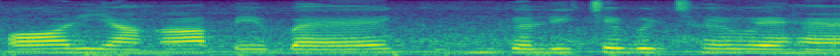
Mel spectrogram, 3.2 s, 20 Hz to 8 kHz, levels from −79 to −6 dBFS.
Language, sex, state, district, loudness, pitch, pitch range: Hindi, female, Rajasthan, Bikaner, -15 LUFS, 205 Hz, 195-210 Hz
